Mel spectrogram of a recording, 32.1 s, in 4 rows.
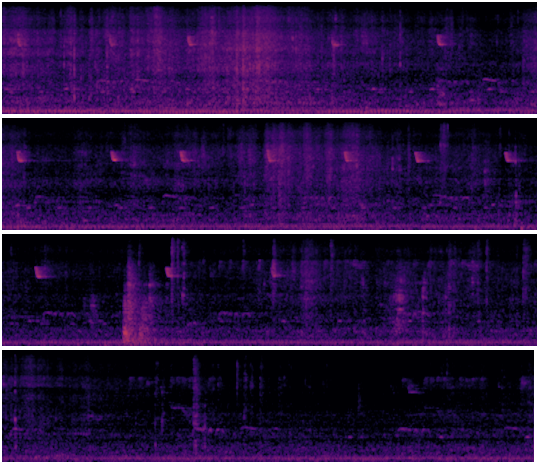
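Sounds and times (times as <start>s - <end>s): rustling: 0.0s - 15.8s
bird chirping: 0.0s - 32.0s.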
